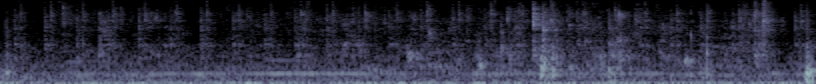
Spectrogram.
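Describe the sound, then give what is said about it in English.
Sautéed onions with garlic and ginger in ghee slide and pour out of a pan with a steady sizzling hiss, a soft scrape midway and a sharp clink of metal right at the end, over a faint background hum. “I'm going to have to pour it all in because I can't get all of the.”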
